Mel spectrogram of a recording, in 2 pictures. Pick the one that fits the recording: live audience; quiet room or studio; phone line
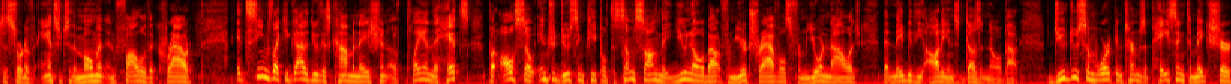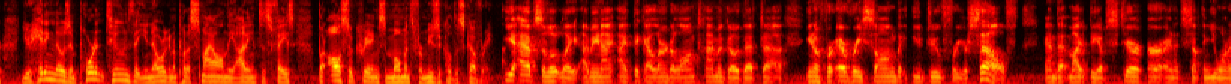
quiet room or studio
